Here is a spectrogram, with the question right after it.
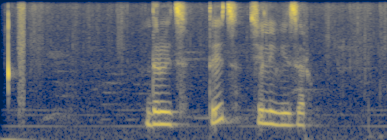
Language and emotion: Russian, neutral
